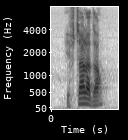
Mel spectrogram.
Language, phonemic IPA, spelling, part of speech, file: Arabic, /if.ta.ra.dˤa/, افترض, verb, Ar-افترض.ogg
- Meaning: 1. to impose, to order 2. suppose, to assume, to estimate, to presume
